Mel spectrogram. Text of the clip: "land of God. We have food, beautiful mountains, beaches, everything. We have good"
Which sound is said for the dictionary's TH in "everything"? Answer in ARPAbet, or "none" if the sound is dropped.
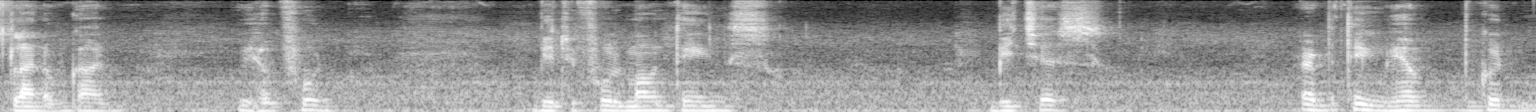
T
